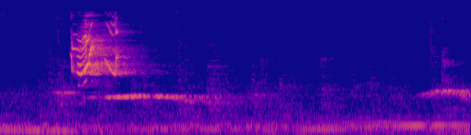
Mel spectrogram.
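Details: Senegal parrot, or yoyo parrot, gives one loud rasping squawk, followed by a soft falling whistle and later a gently rising whistled note, with a low hum underneath.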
